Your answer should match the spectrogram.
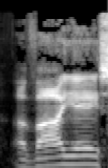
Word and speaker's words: Avaya: But this is, Avaya Stadium is how you say that computer company name.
